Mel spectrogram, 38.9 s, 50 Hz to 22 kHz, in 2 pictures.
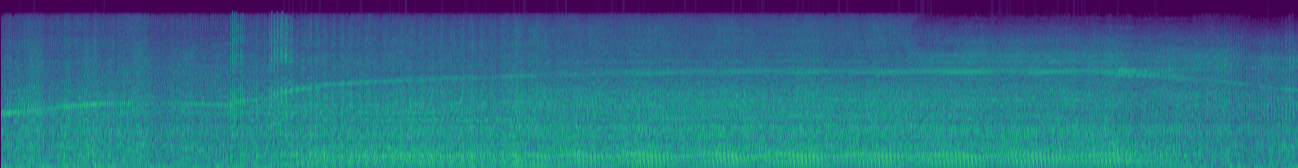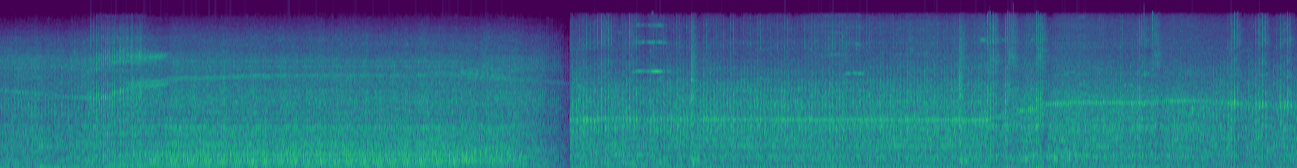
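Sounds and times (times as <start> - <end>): tractor engine at high revs: 0.0 - 38.9
turbo whistle: 3.4 - 6.1, 16.6 - 17.8, 21.4 - 22.1.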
